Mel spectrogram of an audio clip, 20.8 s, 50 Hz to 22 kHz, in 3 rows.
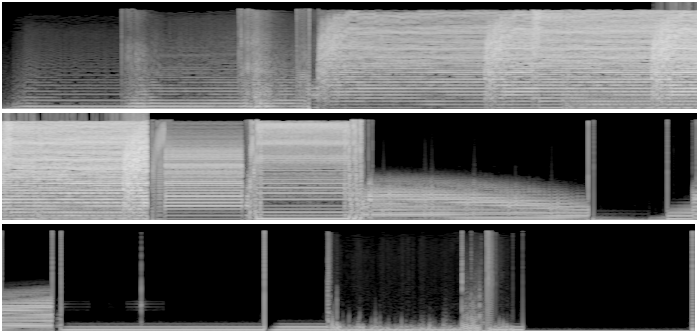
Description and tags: harmonic fun(half magnitude)
A singe-tone sine wave of less than
440 hertz and .71 decibels. Increased the amplitude
by using the equalizer, then increased the amplitude
again without clipping both times. The addition of
harmonics after first changing pitch in random
segments. The pitch is changed then as is the
volume or amplitude.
